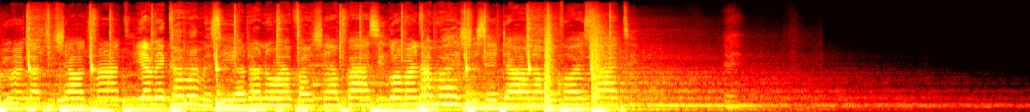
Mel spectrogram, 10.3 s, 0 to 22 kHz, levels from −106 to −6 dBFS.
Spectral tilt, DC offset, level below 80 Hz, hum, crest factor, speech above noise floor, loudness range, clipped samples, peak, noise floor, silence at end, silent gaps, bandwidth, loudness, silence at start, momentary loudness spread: -6 dB/octave; under 0.1%; -18 dBFS; none; 12 dB; 48 dB; 6 LU; under 0.1%; 0 dBFS; -59 dBFS; 2.8 s; none; 18 kHz; -13 LUFS; 0 s; 18 LU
